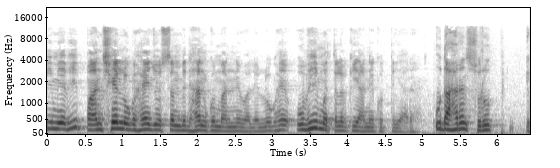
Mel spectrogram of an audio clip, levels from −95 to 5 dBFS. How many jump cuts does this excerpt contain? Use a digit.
1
